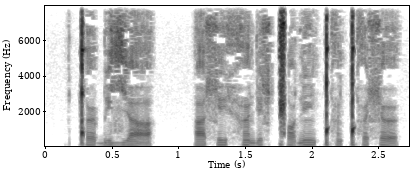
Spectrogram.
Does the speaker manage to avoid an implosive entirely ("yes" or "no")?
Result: no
